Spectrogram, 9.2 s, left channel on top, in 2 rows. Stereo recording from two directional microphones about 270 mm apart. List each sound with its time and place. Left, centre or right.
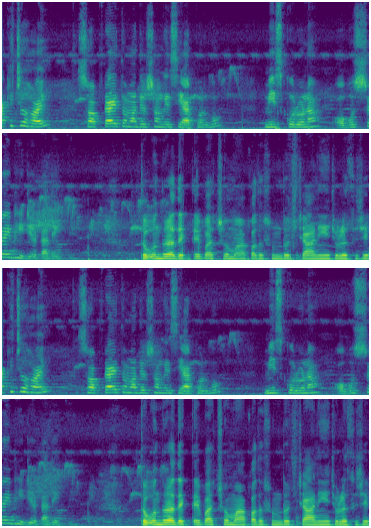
0.0 s speech: centre
6.3 s speech: centre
